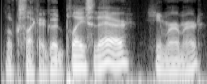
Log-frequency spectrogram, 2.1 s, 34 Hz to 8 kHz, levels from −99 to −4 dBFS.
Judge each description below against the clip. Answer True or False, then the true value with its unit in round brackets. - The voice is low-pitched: True (95 Hz)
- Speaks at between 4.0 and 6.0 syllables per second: False (6.5 syllables/s)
